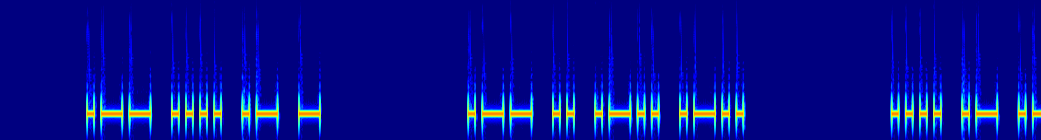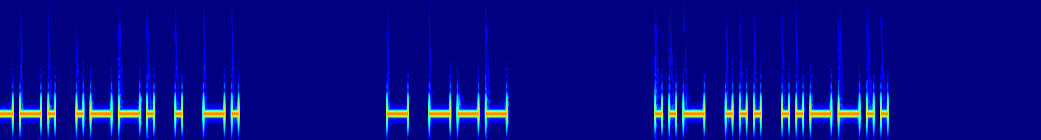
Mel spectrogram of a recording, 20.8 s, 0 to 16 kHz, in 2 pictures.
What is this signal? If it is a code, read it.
Morse code, heard as a keyed tone, about 17 wpm, 700 Hz. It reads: WHAT WILL HAPPEN TO US?
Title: 3x Word-Spacing - Sentences from Top 400 Words - 17wpm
